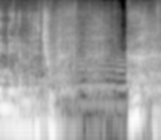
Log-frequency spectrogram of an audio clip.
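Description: A man's wavering, strained voice without clear words, loudest at the start and trailing off within about a second, over background music with steady low tones.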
